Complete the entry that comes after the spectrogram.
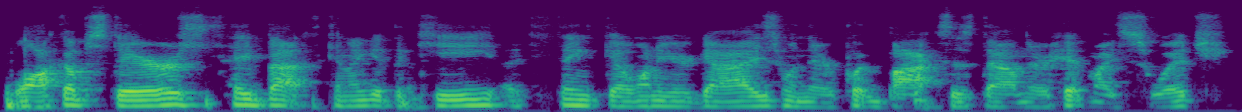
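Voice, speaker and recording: A man telling stories in casual chat, halting and rambling, laughing often as he goes. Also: medium pitch, flat delivery, lo-fi sound. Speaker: guest, local business owner.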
